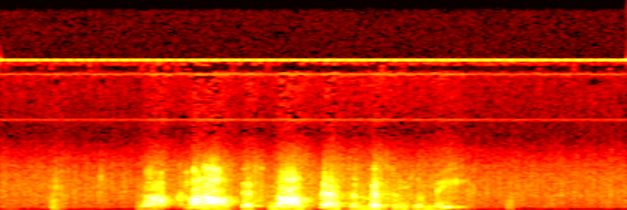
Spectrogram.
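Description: A woman speaks sharply and firmly nearby.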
